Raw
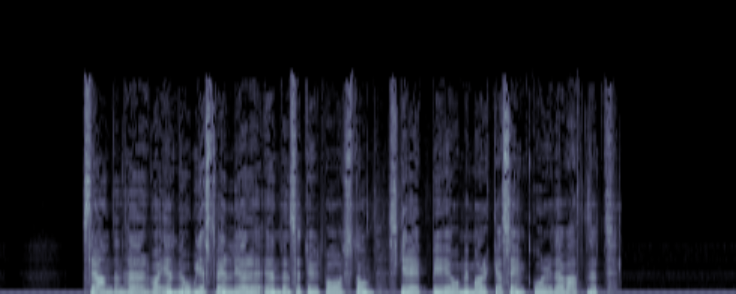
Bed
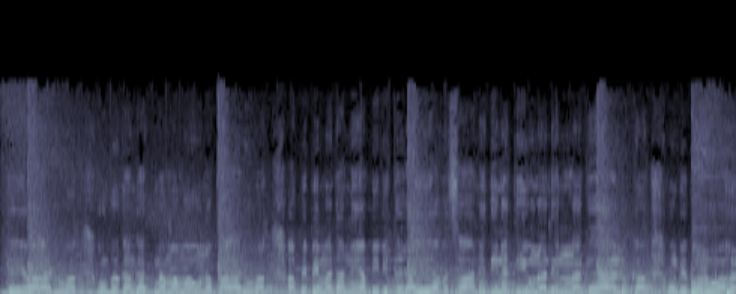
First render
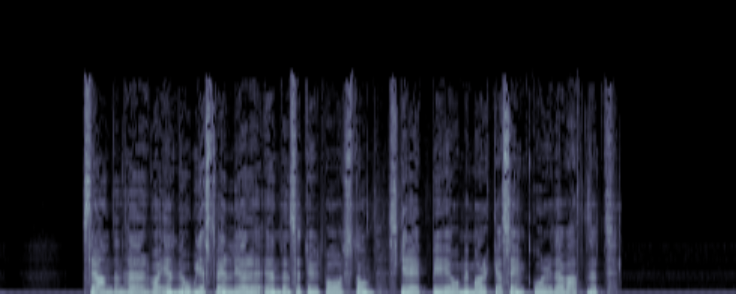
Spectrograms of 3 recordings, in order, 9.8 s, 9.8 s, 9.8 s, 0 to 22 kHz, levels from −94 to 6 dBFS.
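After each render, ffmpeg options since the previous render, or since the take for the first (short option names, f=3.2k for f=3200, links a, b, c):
-af "bandreject=f=60:t=h:w=4,bandreject=f=120:t=h:w=4"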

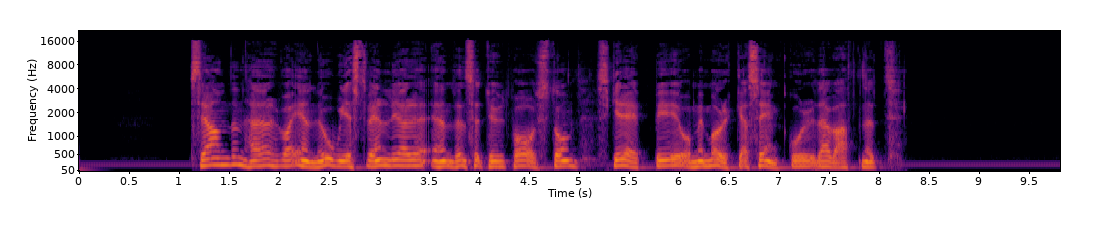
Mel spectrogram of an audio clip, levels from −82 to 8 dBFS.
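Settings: -af "volume=8dB"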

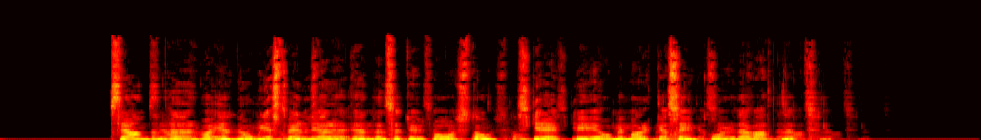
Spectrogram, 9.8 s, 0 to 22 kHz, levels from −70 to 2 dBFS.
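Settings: -filter_complex "[0:a]asplit=2[a][b];[b]adelay=25,volume=-9dB[c];[a][c]amix=inputs=2:normalize=0,aecho=1:1:380|760:0.188|0.0377"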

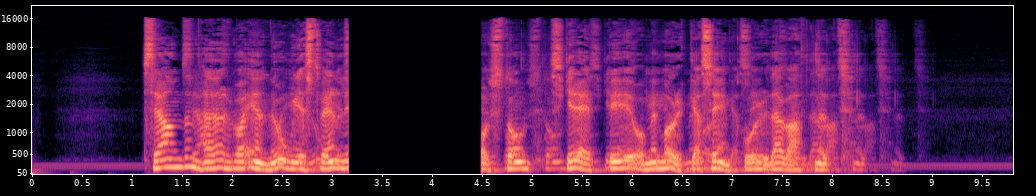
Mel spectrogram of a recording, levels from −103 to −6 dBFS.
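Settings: -filter_complex "[0:a]asplit=3[a][b][c];[a]atrim=end=3.16,asetpts=PTS-STARTPTS,afade=t=out:st=3.156:d=0.004:c=hsin[d];[b]atrim=start=3.16:end=4.49,asetpts=PTS-STARTPTS,volume=0[e];[c]atrim=start=4.49,asetpts=PTS-STARTPTS,afade=t=in:d=0.004:c=hsin[f];[d][e][f]concat=n=3:v=0:a=1"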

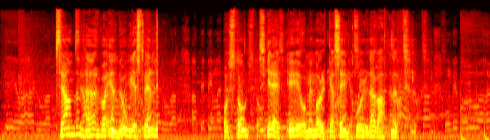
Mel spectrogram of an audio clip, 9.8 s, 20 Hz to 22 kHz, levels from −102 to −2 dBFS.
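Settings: -filter_complex "[1:a]volume=-11.5dB[a];[0:a][a]amix=inputs=2:normalize=0"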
